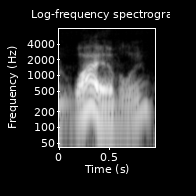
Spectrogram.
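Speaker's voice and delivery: a father's careful, hushed question; gentle concern. Retold or imitated. Dad asking his upset daughter why, soft gentle concern.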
